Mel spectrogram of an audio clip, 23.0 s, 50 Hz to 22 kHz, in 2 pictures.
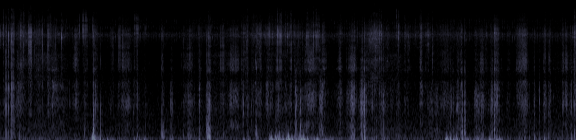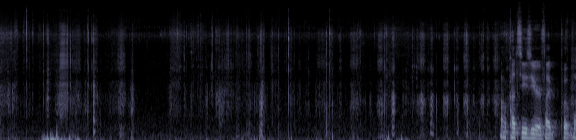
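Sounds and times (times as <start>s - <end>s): foam being cut and torn: 15.1s - 21.8s.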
